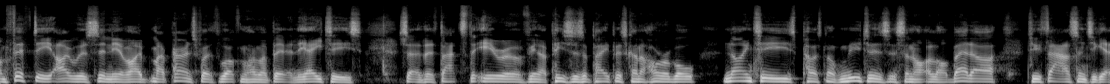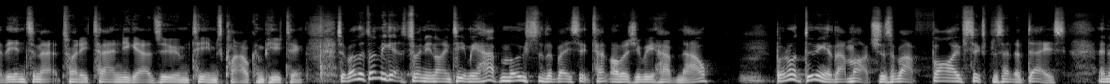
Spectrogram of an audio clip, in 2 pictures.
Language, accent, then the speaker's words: English; United Kingdom; moved away as an adult; now in United States; I'm British. Well, guess we're both British. We're both Brits in America. I came over to Stanford University about 20 years ago in 2004.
